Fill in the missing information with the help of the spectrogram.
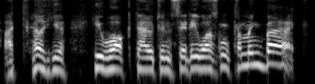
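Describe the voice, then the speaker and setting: A man voicing a defiant young Scottish village wife who snaps and jeers, in a high put-on voice. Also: normal speed, darkish tone, dry recording, close to an everyday voice. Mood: angry. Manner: defiant, snarling, jeering.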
